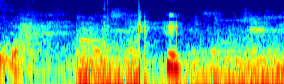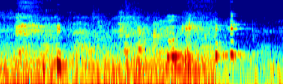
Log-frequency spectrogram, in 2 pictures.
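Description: Several women laugh and chatter.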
